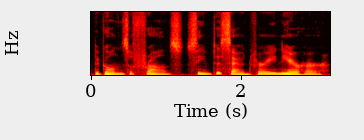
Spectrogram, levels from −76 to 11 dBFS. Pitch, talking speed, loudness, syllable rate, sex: 195 Hz, 190 wpm, -15 LUFS, 4.2 syllables/s, female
